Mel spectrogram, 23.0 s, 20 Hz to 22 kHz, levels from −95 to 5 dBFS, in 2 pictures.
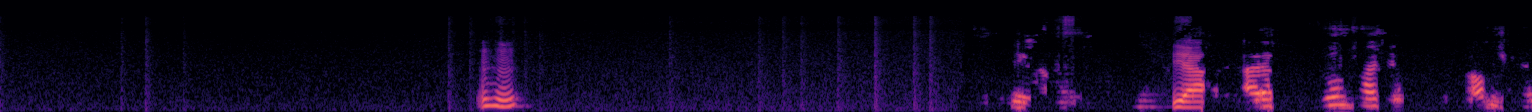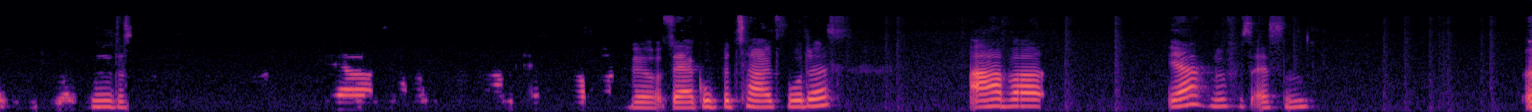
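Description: From 7.38 to 8.7 s a faint second voice sits under the speech, about 25 dB below it. This is the other side's voice leaking through, likely loudspeaker echo that the canceller failed to remove. It differs from double-talk suppression because it is a separate voice added on top rather than the talker's own voice being changed.

Within that stretch, from 7.56 to 7.92 s, the talker's own voice is speech suppressed in double talk. It drops by roughly 30 dB for close to half a second, likely because the canceller mistook the overlap for echo.

From 8.2 to 8.51 s the background is gated by the echo canceller. The room tone sinks by about 7 dB and then comes back.

From 9.02 to 16.24 s the speech is suppressed in double talk again. Words fade or cut out in pieces, with drops of around 40 dB adding up to about five seconds. The leaking voice returns at 9.98–10.52 s, about 25 dB down, and at 11.23–11.77 s, about 20 dB down.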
